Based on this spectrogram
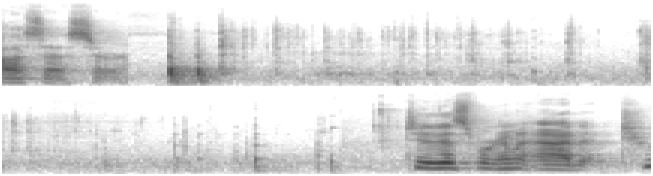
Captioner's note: mustard seeds squelch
